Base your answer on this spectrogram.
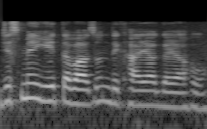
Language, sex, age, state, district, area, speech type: Urdu, male, 18-30, Delhi, North East Delhi, urban, spontaneous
